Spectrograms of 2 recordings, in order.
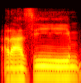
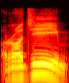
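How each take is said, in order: First: The first vowel is an open 'a' sound. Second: The first vowel is said with rounded lips. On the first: The speaker calls it wrong. "অনেকে বলে রা, ... মারাত্মক ভুল" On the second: The speaker calls it right. "দুই ঠোঁট গোল করে একটু উচ্চারণ করতে হয়"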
